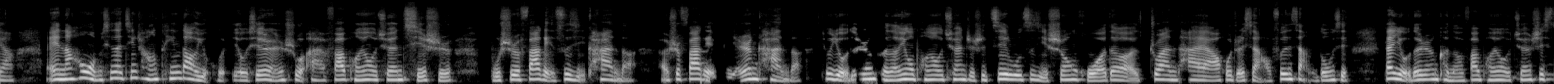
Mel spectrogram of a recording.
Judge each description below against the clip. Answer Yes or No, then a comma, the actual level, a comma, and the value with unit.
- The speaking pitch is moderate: No, high, 215 Hz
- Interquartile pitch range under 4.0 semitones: Yes, average, 3.4 semitones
